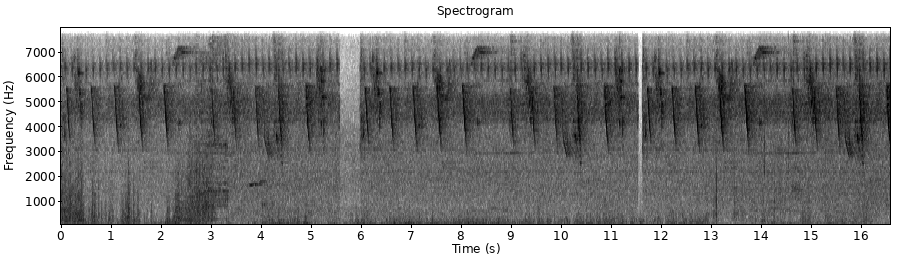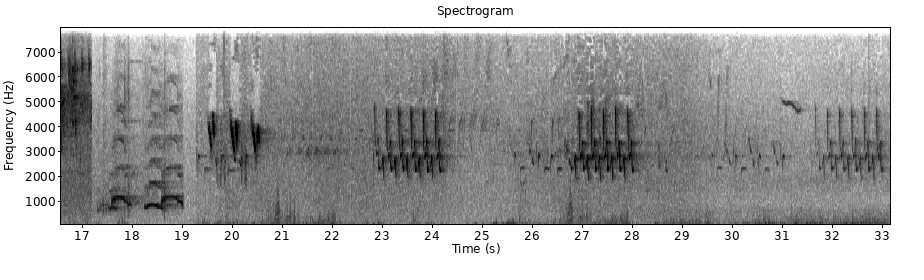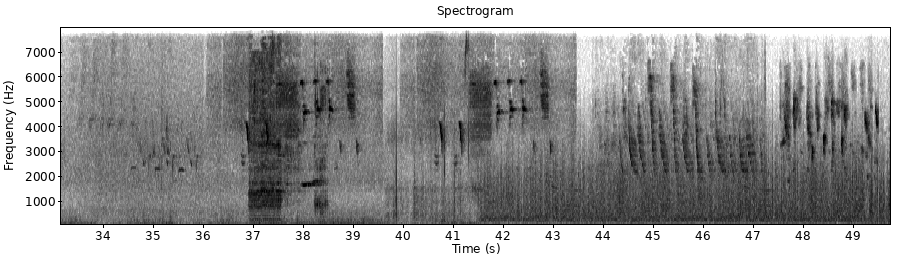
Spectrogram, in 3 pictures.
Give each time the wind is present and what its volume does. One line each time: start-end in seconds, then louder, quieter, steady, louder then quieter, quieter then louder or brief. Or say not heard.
0.0-49.7 quieter then louder.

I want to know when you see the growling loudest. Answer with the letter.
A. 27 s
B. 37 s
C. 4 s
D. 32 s
B.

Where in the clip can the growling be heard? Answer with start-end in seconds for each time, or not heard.
2.7-4.3, 36.9-38.5.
